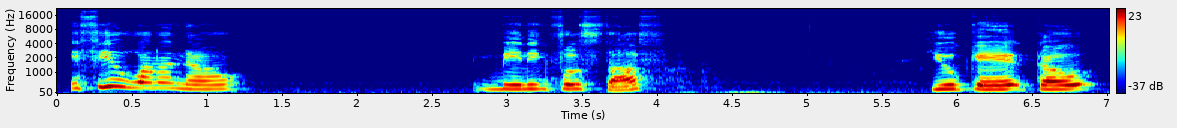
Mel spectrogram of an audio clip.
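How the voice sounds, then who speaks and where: A TV episode reviewer, speaking English slowly, casually recaps and reviews the episode in a darkish, medium-pitched voice. Expect chattiness, stumbles and repeated words, plus impressions of what the characters said.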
